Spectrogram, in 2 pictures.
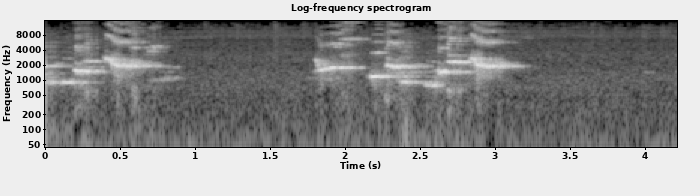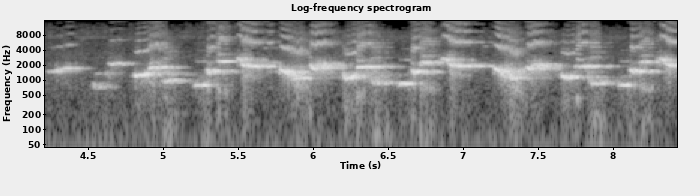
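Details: Straw-headed bulbul song from a masteran training recording for songbirds, full of varied isian fill notes and nembak high shots: loud, rich, bubbling whistled warbles with fluty slurred notes, in two bursts split by a one-second pause.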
